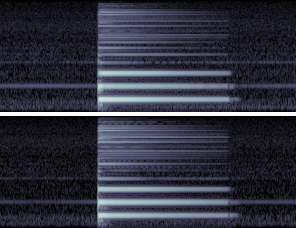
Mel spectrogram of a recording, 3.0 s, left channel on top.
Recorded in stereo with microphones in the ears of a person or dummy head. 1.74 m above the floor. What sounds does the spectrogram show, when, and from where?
1.0 s a guitar: 15° right (ahead or behind), 0.5 m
